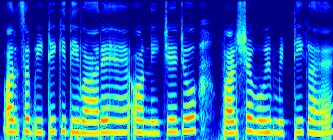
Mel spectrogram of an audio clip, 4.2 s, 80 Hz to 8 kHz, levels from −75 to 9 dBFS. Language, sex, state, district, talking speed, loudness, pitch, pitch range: Hindi, female, Uttar Pradesh, Jyotiba Phule Nagar, 245 wpm, -18 LUFS, 250 Hz, 235-260 Hz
